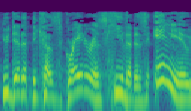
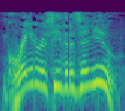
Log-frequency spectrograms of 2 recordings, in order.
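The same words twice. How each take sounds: First: Said in the usual way. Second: "Greater is he that is in you" lifted higher with a touch more force, stress on "you"; emphatic verse. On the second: Shown as a demonstration. Preacher proclaiming his favourite verse to the congregation, emphatic. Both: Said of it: "I just love that statement".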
